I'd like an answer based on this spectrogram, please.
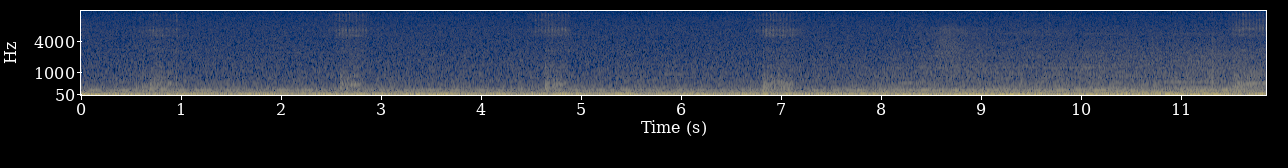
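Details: Senior cat Heidi purring under massage, a deep steady drone with rhythmic inhale-exhale pulses roughly every two seconds, faint rubbing sounds in the background.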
